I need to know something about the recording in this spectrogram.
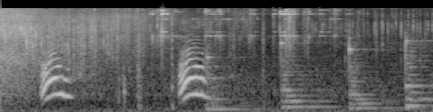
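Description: Cartoon dog giving two short yelps less than a second apart as it is sprayed with a garden hose, just as the spray hiss stops. Light plucked music notes follow.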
